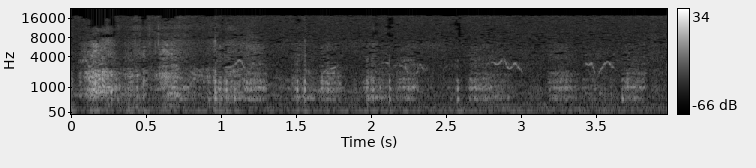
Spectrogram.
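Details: Bullmastiff x Boerboel crossbreed dog giving a run of short, harsh barks, roughly two a second, loudest at the start and fading, with faint chirping birds in the background.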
